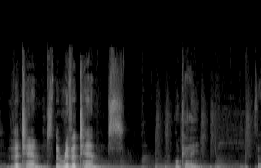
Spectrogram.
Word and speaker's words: Thames: see the river the river tames not the tames it's pronounced the Thames the Thames the River Thames okay so dirty river and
